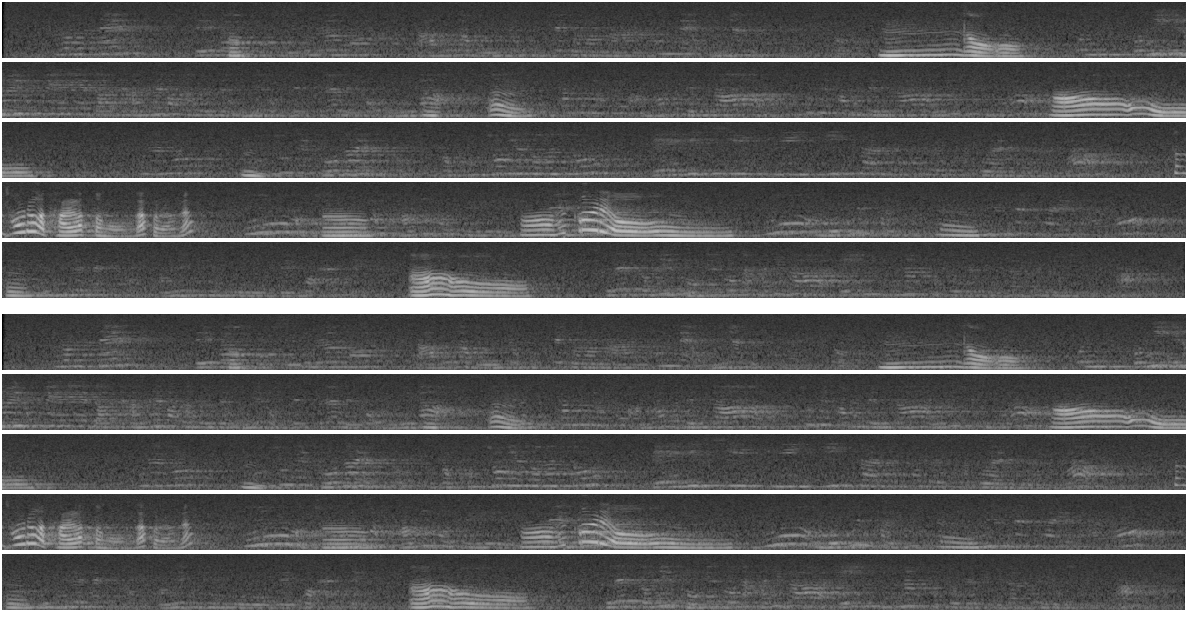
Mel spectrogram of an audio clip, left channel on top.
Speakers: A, on the right; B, on the left.
A: 그런데 내가
B: 어. 어.
A: 혹시 몰라서 나보다 먼저 국제 결혼한 선배 언니한테 전화했어.
B: 음, 어, 어.
A: 언, 언니 이러 이렇게 난 안내받았는데 언니는 어땠어요? 그러니까 언니가
B: 응, 응.
A: 출입국 사무소로 꼭 안 가도 된다. 구청에 가면 된다. 이러시는 거야.
B: 아, 어, 어, 어.
A: 그래서 구청에
B: 응.
A: 전화했어. 그러니까 구청에서는 또 A, B, C, D, E까지 서류를 가져와야 된다는 거야.
B: 좀 서류가 달랐던 건가, 그러면?
A: 어, 정보가
B: 어.
A: 다른 거지.
B: 아,
A: 그래서
B: 헷갈려. 어,
A: 어, 너무 헷갈려서. 그래서
B: 어,
A: 주민센터에 가서 또
B: 어.
A: 문의를 했어. 전입신고 내 거 할 때.
B: 아, 어, 어.
A: 그랬더니 거기서는 아니다. A, B만 가져오면 된다. 또 이러시는 거야.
